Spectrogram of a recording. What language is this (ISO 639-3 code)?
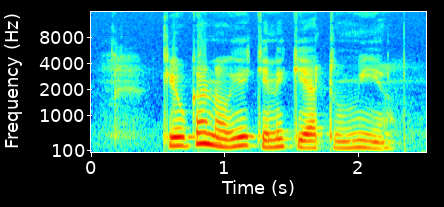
kik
